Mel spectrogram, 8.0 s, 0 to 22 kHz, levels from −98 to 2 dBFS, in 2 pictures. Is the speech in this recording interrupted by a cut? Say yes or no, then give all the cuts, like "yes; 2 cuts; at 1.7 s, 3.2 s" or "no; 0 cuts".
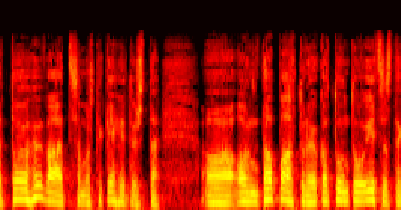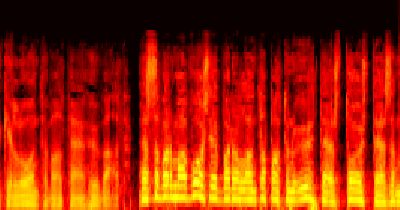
no; 0 cuts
